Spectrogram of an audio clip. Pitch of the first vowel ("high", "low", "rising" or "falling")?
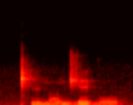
low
